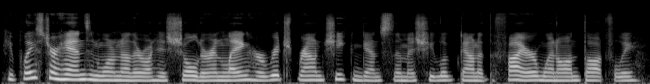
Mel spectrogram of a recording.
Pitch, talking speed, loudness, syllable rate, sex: 200 Hz, 260 wpm, -18 LUFS, 5.9 syllables/s, female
